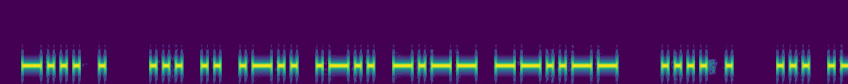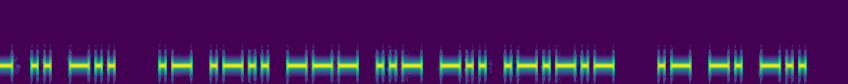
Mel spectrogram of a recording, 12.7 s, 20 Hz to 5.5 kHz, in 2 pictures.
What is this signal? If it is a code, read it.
Morse code, heard as a keyed tone, about 25 wpm, 600 Hz. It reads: BE SILLY, HE SAID ALOUD. AND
